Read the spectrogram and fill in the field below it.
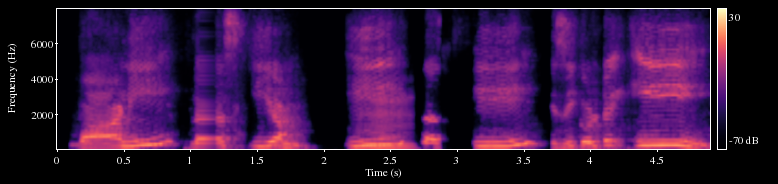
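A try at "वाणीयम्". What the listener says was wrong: No. Second one is a hraswa. E plus E. E plus E is equal to E. Dirgha plus hraswa is equal to dirgha. Be very careful in your pronunciation. cut the harasva short, especially as you are analyzing. Of course, you are not expected to give oral answers in the exam, but I am thinking what you are pronouncing is what you are understanding.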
